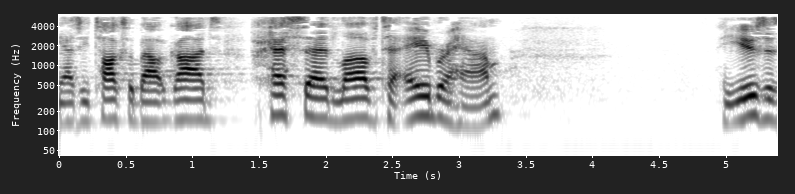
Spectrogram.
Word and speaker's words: chesed: It's chesed. It uses one of those great Hebrew guttural sounds. If you're not saying it right, you should be hawking a loogie as you say it, right?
